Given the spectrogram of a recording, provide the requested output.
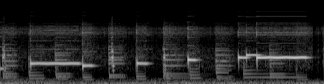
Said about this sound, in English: Oh, there it is again. It's like organ reggae.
